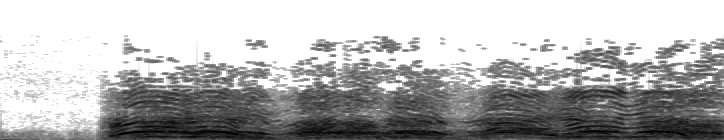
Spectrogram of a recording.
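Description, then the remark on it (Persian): A loud protest crowd outside the Kyrgyz parliament in Bishkek, demanding the jailing of a senior customs official, shouts and chants in rising, overlapping waves, many voices roaring together in repeated surges with brief dips between them. “Таҷаммугарон баъд аз шӯрпартоӣ ва ҷамъоварии имзо пароканда шуданд.”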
